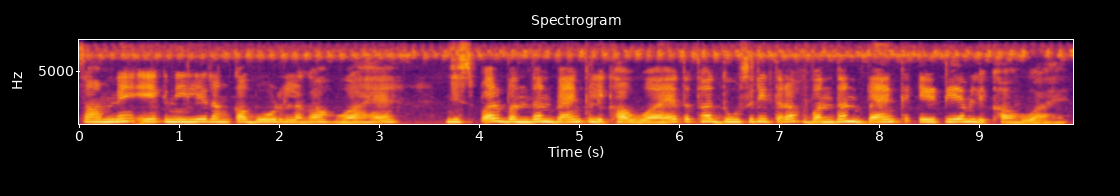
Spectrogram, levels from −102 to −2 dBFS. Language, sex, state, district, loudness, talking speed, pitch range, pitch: Hindi, female, Uttar Pradesh, Shamli, -13 LUFS, 150 wpm, 225-260 Hz, 240 Hz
